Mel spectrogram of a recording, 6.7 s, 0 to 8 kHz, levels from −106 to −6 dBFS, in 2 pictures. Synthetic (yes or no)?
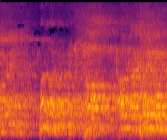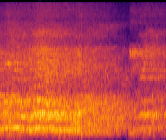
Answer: yes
